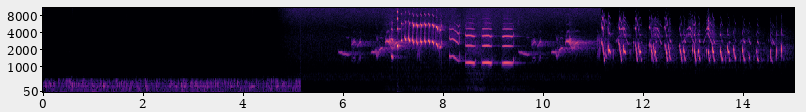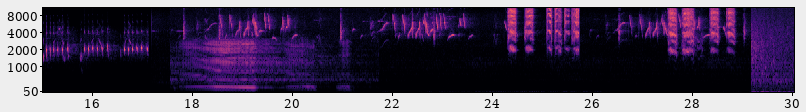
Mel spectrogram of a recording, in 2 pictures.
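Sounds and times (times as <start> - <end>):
bird chirping: 5.9 - 11.1, 17.6 - 29.1.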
